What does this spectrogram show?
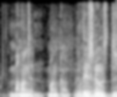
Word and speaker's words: Moncton: Well, because it's almost like there's a silent G. It's like Moncton. Munghung. You know, like mung bean. It's like Moncton.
